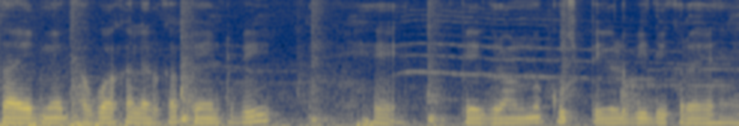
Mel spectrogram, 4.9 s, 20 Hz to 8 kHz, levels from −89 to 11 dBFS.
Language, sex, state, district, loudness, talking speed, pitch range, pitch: Hindi, male, Bihar, Gaya, -19 LUFS, 205 wpm, 105-115 Hz, 110 Hz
